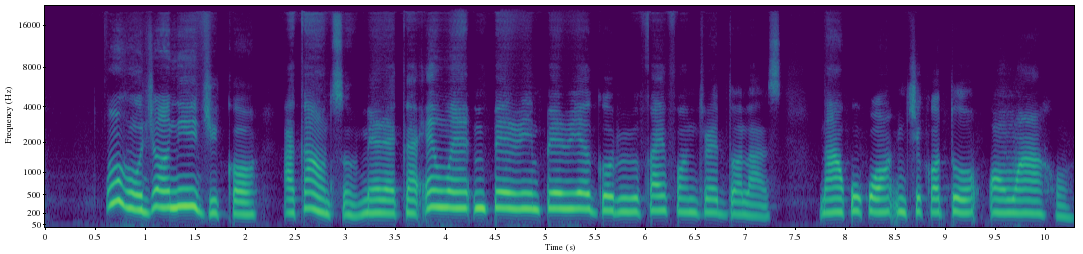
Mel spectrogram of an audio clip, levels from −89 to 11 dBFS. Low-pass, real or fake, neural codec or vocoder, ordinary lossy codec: none; fake; autoencoder, 48 kHz, 32 numbers a frame, DAC-VAE, trained on Japanese speech; none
